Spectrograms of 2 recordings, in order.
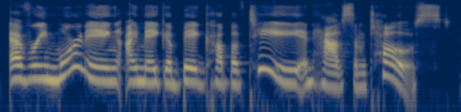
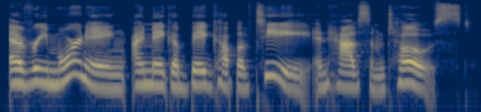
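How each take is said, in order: First: The voice resonates normally, centered in the mouth. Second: The voice resonates low, in the chest. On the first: "Here's my normal resonance" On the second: "Now I'm going to speak with chest resonance"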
